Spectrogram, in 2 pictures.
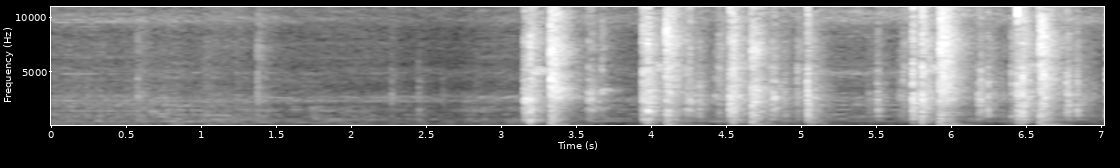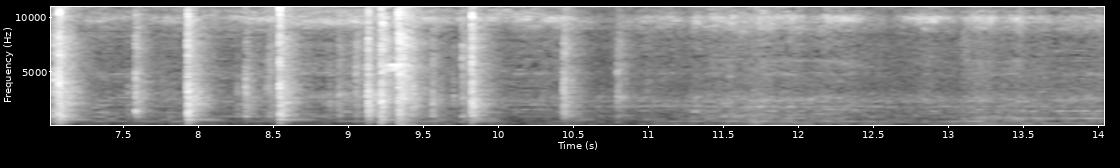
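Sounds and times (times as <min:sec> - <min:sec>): sharp clicks and knocks: 0:03.2 - 0:10.9.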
